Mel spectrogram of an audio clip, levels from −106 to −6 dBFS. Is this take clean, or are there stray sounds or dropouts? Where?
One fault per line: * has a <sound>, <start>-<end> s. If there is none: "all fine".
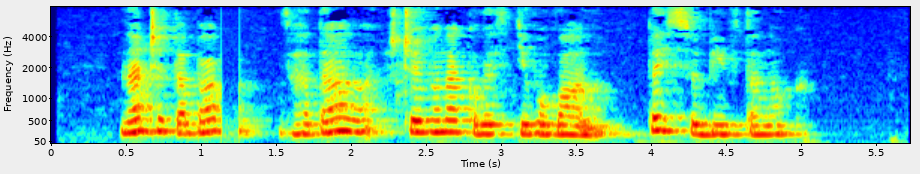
* has a dropout, 1.1-1.3 s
